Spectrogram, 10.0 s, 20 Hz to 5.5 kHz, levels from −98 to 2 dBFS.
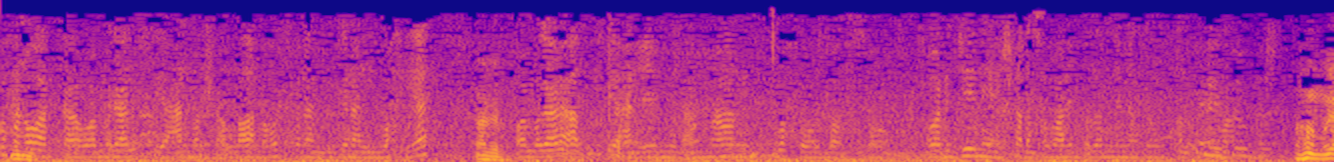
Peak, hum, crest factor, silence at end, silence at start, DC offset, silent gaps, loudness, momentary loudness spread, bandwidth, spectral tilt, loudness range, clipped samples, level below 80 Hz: -2 dBFS; none; 22 dB; 0 s; 0 s; under 0.1%; none; -24 LUFS; 7 LU; 5.4 kHz; -8.5 dB/octave; 2 LU; under 0.1%; -32 dBFS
